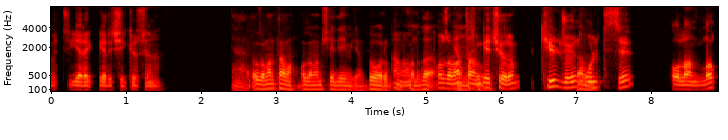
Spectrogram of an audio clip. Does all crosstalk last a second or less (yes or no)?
no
